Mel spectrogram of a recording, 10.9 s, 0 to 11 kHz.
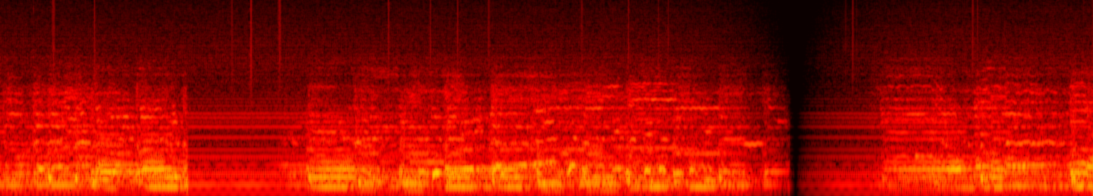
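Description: Rock band playing live with electric guitar, recorded as an 8mm film's original lo-fi soundtrack. The sound cuts out suddenly about eight seconds in and fades back up within a second.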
